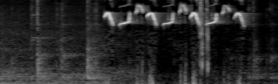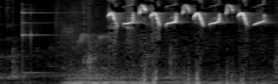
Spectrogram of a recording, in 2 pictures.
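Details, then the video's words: Cinereous tit delivering two bursts of bright, high two-note whistled phrases, repeated rapidly about nine times per burst, separated by a quiet pause with low background hum and a brief faint tone. "Gelatik Batu Asli Gacor"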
